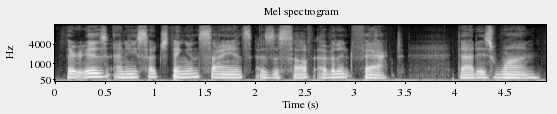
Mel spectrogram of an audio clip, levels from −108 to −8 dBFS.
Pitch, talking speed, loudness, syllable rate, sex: 150 Hz, 195 wpm, -19 LUFS, 5.2 syllables/s, female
